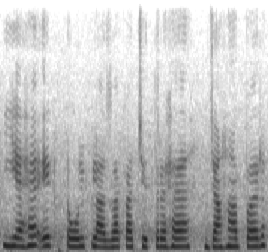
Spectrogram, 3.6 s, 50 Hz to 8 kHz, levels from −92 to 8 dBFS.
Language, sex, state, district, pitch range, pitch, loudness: Hindi, female, Punjab, Fazilka, 245-260 Hz, 250 Hz, -13 LUFS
